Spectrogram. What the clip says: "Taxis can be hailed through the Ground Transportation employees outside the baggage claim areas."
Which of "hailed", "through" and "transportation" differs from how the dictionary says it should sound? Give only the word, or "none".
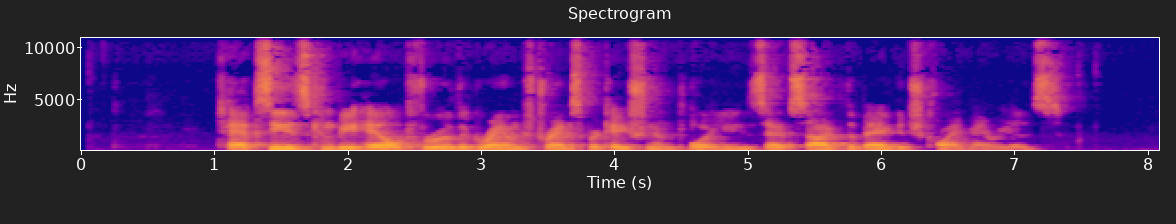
none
